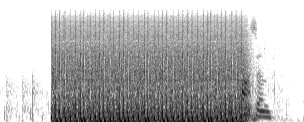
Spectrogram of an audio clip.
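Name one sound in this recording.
A rifle fires in a long, rapid automatic burst.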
